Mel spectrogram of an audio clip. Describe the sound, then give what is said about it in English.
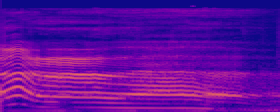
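A person voices a loud, drawn-out zombie battle roar for a character who grasps an ancient blade and rushes towards Prancer, a single groaning yell that rises sharply, holds steady for over a second, then sags lower and trails off. “He grasps his ancient blade and rushes towards Prancer, yelling out a zombie battle roar.”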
